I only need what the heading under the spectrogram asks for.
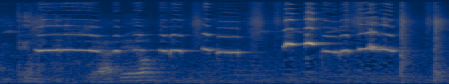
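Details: Pet parrot that whistles tunes and wolf whistles, indoors, gives drawn-out rich whistled notes with a buzzy, harmonic-laden tone, held level, then a higher rising phrase near the end.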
